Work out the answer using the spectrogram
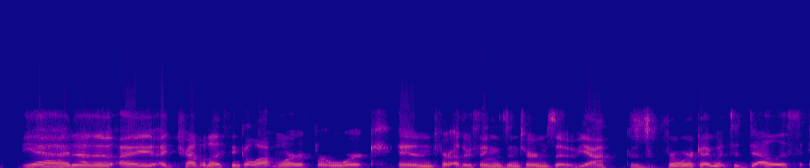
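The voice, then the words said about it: Raspy, recovering voice like a smoker. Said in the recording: “in-between period when you lose your voice to when you regain it ... it sounds like you smoked cigarettes, like 5 packs a day for like 14 years ... Now it just sounds like I smoked cigarettes forever.”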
